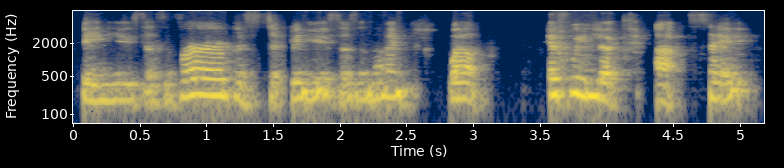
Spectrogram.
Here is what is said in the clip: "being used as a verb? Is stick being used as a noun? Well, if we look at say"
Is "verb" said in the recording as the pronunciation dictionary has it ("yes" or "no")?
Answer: yes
